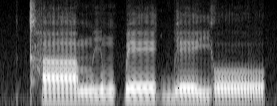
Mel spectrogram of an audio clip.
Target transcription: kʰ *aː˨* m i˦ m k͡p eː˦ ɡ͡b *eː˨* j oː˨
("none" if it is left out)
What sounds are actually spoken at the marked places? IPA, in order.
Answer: aː˨, eː˨

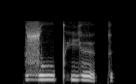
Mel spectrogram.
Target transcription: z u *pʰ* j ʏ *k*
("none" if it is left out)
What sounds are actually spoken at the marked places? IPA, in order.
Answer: pʰ, k

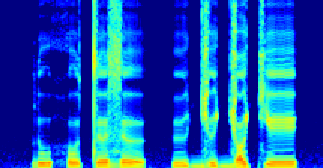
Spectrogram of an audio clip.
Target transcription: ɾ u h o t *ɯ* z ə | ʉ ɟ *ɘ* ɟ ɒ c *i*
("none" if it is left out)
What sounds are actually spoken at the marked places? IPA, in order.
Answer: ə, ɘ, e

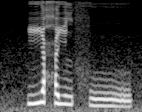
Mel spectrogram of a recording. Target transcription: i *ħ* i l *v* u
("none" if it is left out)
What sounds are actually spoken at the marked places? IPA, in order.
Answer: ħ, f

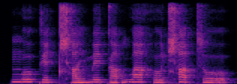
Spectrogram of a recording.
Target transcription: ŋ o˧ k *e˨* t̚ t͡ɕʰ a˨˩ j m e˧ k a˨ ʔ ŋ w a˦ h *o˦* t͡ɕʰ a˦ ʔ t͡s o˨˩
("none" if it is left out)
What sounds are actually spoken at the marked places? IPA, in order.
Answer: e˨, o˧

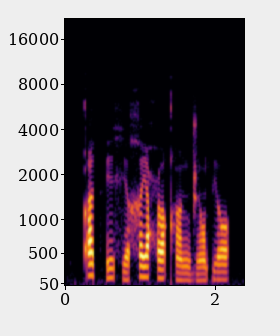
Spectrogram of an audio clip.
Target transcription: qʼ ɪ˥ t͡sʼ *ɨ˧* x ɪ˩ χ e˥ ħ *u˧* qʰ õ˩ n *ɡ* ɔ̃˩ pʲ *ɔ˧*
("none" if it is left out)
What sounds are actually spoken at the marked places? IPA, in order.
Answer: ɪ˧, o˧, d͡ʒ, ɔ˧

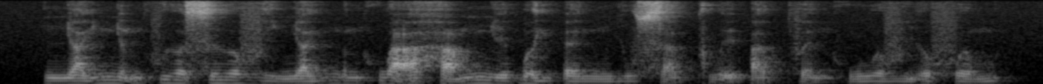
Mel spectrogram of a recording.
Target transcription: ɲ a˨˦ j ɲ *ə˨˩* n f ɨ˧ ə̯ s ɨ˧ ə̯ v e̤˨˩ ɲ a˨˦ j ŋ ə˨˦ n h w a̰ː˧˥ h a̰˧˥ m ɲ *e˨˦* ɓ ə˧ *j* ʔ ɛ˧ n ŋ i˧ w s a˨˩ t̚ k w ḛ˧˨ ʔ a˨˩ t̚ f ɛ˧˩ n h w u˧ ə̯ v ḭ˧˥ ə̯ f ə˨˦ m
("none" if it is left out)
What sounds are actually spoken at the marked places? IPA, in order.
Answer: ə̰˧˥, e˨˦, j

